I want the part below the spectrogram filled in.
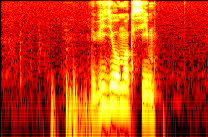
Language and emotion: Russian, neutral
